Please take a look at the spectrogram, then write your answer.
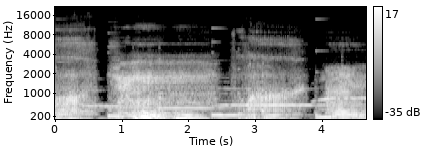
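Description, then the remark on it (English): Loud snoring of a father: rough, rattling rumbles drawn out over several seconds, broken by brief pauses between about three long breaths, with no talking. “The Greta was only my dad, who had a terrible problem with snoring.”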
